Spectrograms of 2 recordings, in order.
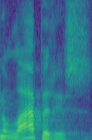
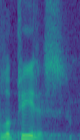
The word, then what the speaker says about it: Lapidus: helped organize the event he mispronounced my name saying Lapidus instead of lpus I was sorely tempted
